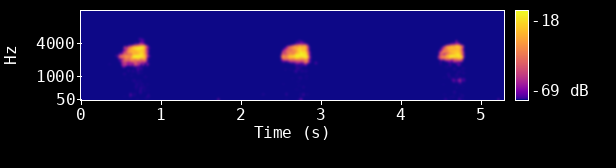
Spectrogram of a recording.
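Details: Owl late at night on 21 September 2011, eating a gopher on a porch; three coarse, breathy screech bursts about two seconds apart against a faint steady hiss.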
